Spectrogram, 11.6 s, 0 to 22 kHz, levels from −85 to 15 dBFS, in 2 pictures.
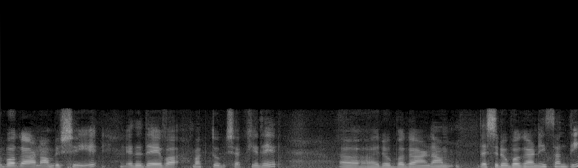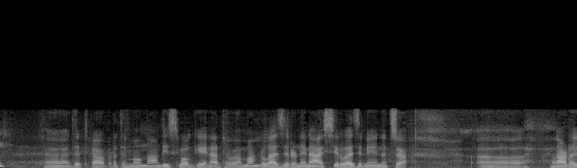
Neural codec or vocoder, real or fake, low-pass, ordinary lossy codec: codec, 16 kHz, 0.8 kbps, ZipCodec; fake; none; none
